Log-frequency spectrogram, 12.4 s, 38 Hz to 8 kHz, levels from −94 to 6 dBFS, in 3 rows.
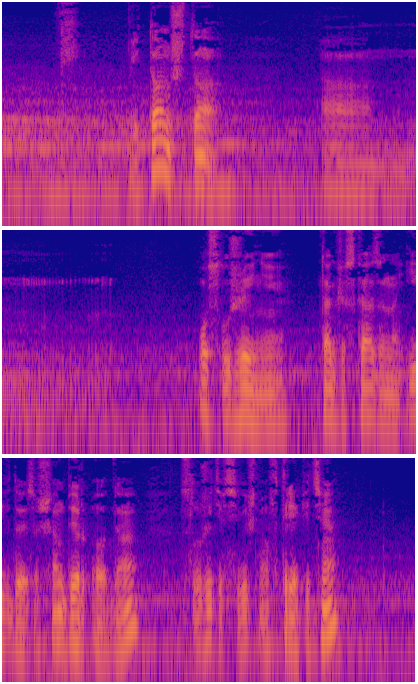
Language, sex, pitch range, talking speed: Russian, male, 80-105 Hz, 70 wpm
